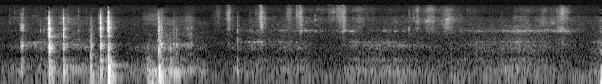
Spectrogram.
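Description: Near silence, with a few faint clicks and ticks in the first two seconds from handling fly-tying tools at the vise, then only room tone.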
